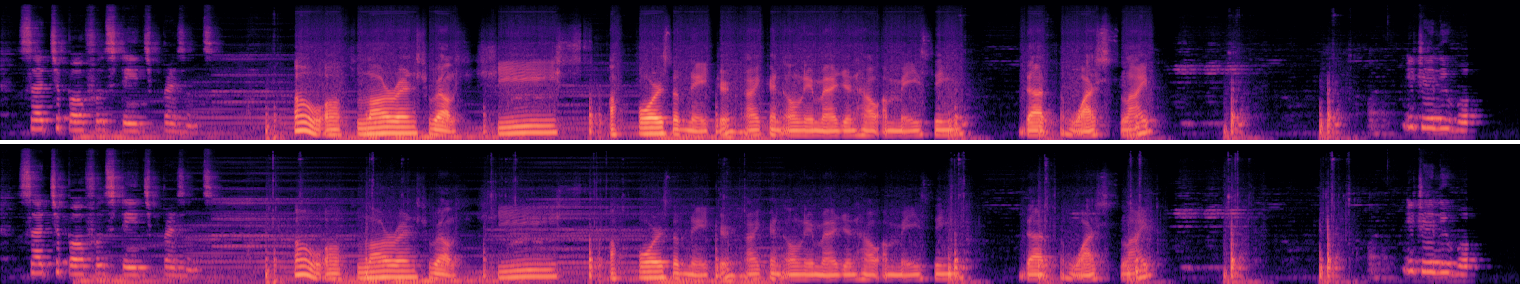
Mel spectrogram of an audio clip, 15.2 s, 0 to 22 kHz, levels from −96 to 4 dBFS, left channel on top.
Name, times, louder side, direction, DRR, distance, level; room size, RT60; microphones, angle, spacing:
voice 1, 0.0-2.1 2.4-2.6 5.1-5.4 11.7-12.5 13.7-14.7, right 1 dB, 5° right, 1.1 m, -33 dB
sound 1, 0.7-7.9, right 1 dB, 35° right, 0.8 m, -38 dB
sound 2, 2.7-3.1 3.7-4.3 4.8-5.3 5.9-6.5 7.2-7.8 9.5-9.9 10.4-10.7 11.3-11.7 12.2-12.6 13.2-13.6, right 2 dB, 85° right, 2.0 m, -34 dB
voice 2, 2.9-4.6 5.0-5.6 6.1-9.6 10.2-11.5, left 3 dB, 55° left, 0.7 m, -23 dB
14.5 x 9.9 x 2.8 m
head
